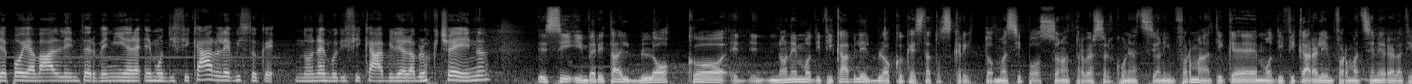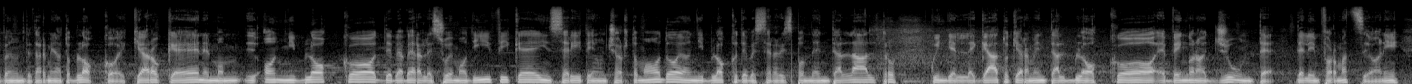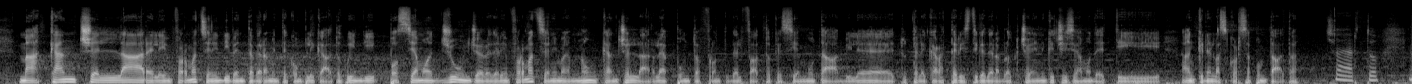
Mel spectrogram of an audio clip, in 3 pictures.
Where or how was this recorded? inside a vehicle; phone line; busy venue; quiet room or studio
busy venue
